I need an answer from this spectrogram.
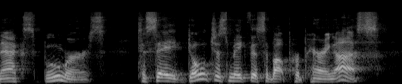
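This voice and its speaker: Ordinary pitch variation in a plain, everyday voice, moderately paced, over a quiet background. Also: man. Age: 50s. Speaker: nonprofit CEO. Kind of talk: panel discussion.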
